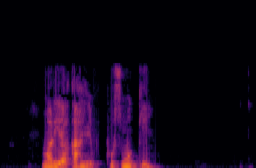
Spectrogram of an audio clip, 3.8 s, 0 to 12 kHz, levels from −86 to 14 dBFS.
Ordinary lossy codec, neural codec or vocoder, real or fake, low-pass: AAC, 48 kbps; none; real; 7.2 kHz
